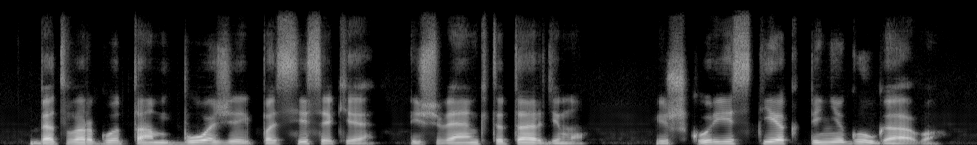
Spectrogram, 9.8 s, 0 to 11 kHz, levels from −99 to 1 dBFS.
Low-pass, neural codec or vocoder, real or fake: 9.9 kHz; codec, 24 kHz, 1.2 kbps, DualCodec; fake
